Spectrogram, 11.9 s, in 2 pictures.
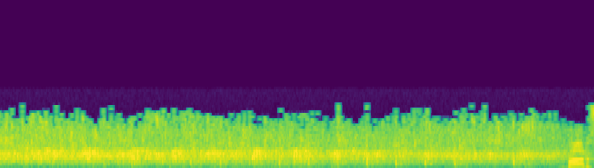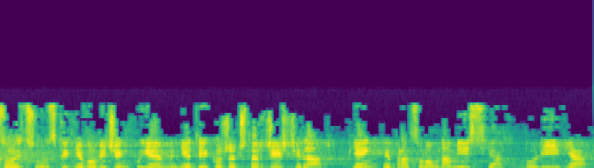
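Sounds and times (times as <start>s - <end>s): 
audience applause: 0.0s - 6.6s
speech: 5.7s - 11.8s.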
